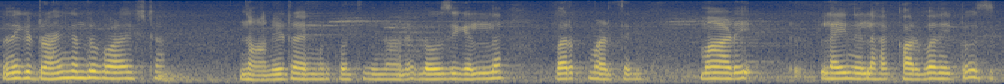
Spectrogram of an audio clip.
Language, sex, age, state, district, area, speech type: Kannada, female, 45-60, Karnataka, Koppal, rural, spontaneous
